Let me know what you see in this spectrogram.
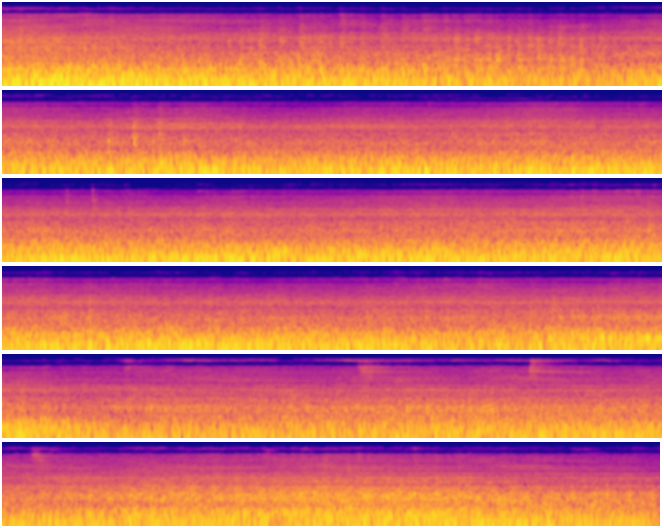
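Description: Double-stack intermodal freight cars rolling past close by: a steady rumble of steel wheels on the rails.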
